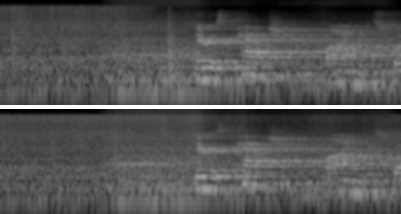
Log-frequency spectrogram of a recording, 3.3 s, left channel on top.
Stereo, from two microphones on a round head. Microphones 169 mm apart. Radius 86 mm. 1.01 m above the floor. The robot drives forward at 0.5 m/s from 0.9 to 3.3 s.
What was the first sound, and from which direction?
A woman speaking, 5° right (ahead or behind).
